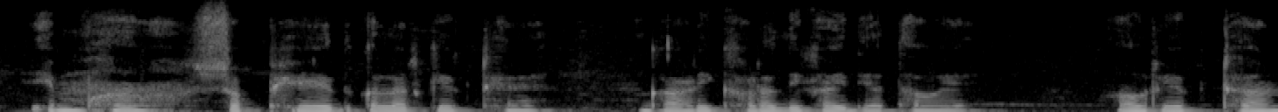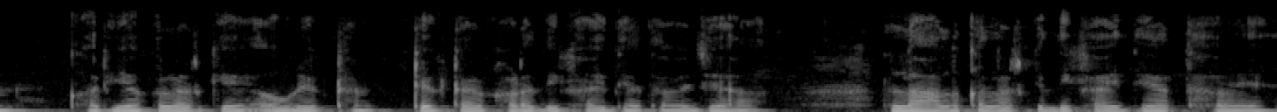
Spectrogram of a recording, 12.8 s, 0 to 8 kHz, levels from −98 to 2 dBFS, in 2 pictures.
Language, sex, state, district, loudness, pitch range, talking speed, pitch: Hindi, male, Chhattisgarh, Sarguja, -41 LUFS, 150-160 Hz, 150 wpm, 155 Hz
